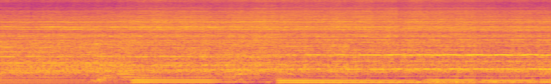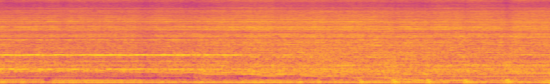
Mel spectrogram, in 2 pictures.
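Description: Live rock band playing through the PA: guitar and drum kit over a moving bass line, with a long held note for several seconds early on.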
